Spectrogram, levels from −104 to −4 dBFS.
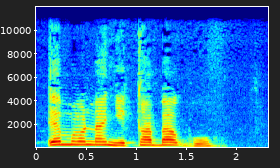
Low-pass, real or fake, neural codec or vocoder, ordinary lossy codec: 10.8 kHz; fake; codec, 24 kHz, 0.9 kbps, WavTokenizer, medium speech release version 1; AAC, 64 kbps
